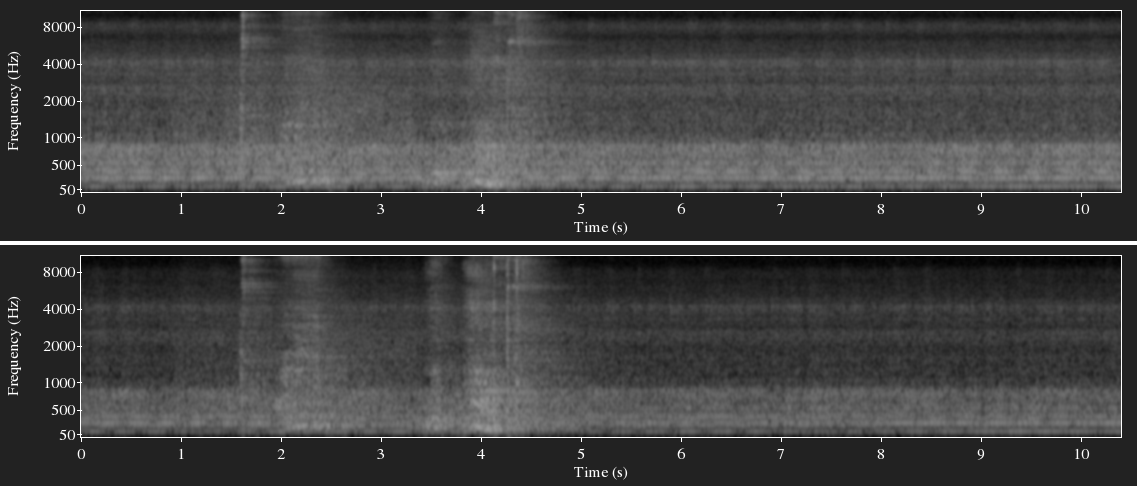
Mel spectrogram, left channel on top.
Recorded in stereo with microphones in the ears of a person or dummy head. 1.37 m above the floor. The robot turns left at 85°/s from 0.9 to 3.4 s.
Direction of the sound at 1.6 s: 10° left (ahead or behind).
